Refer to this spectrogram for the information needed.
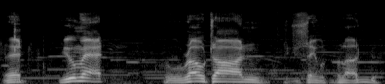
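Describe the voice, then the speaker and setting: A man playing a tabletop game in character, talking slowly and tersely with frequent hums. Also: on the low side, expressive, fairly bright tone, faint music behind. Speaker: player.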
